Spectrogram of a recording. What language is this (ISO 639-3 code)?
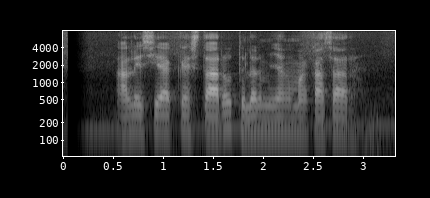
jav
